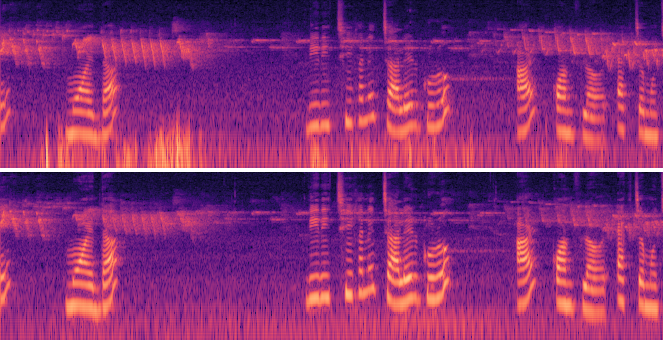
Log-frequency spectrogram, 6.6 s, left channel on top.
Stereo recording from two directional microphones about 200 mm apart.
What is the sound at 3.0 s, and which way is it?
Speech, 15° right (ahead or behind).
